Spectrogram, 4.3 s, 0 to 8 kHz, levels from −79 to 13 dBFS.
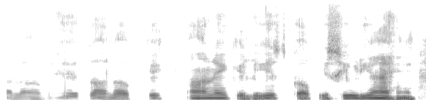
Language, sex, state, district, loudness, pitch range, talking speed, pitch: Hindi, male, Uttarakhand, Uttarkashi, -30 LUFS, 95-105 Hz, 140 wpm, 100 Hz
